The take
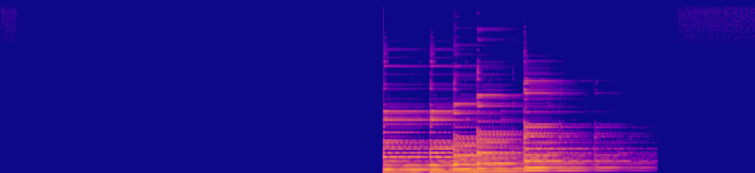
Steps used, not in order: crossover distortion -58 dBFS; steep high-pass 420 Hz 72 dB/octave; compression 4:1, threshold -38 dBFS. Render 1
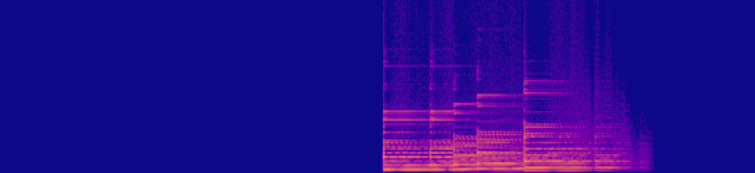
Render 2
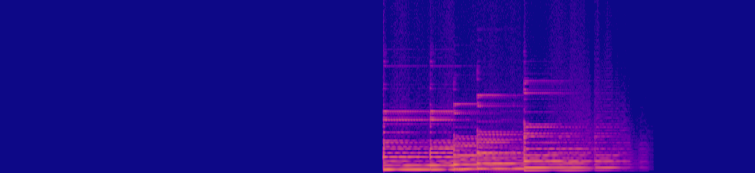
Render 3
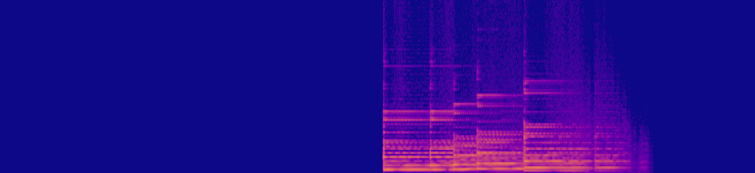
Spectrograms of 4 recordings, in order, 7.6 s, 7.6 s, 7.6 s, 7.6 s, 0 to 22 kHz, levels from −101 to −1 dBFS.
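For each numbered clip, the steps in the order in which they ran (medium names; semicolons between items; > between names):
crossover distortion > steep high-pass > compression; crossover distortion > compression > steep high-pass; steep high-pass > crossover distortion > compression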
